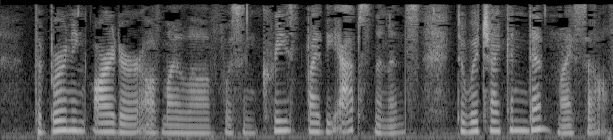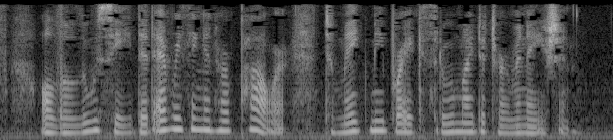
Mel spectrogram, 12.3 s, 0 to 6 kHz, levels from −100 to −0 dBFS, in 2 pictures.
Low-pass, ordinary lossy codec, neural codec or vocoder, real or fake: 5.4 kHz; MP3, 24 kbps; none; real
